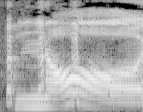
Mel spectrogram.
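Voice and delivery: loud Aussie "No."; Aussie accent. Shown as a demonstration. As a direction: belt out an Aussie "No.". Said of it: "Oh, that's good, [name]".

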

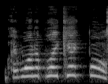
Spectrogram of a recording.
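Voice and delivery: put-on squeaky small kid pleading; high child voice asking to play; high kid voice for Ron.

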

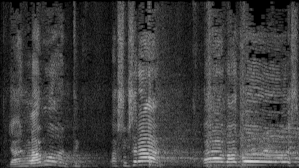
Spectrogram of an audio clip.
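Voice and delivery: teriakan pelatih. Real, not acted. Coach calling out during sparring. (teriakan lantang pelatih)

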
